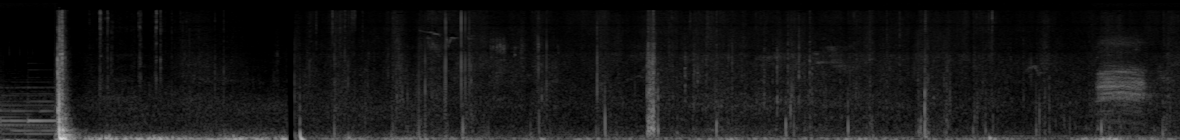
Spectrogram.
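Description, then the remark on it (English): Outdoor field ambience on an island in the River Trent near Burton-upon-Trent in the English Midlands: a steady low rumble with crows cawing, crunching footsteps and scattered sharp clicks, opening with a loud thump. No one speaks. “I'm standing in a field next to the River Trent, near the English Midlands town of Burton-upon-Trent.”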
